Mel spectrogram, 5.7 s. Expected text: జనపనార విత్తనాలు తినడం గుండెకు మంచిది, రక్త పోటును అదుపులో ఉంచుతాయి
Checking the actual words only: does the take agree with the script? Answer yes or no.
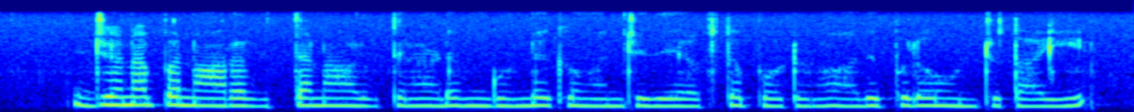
yes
